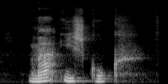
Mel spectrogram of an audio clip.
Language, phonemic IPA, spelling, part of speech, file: Dutch, /ˈmaːi̯s.kuk/, maïskoek, noun, Nl-maïskoek.ogg
- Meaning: Mexican tortilla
